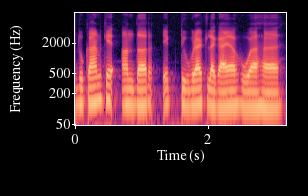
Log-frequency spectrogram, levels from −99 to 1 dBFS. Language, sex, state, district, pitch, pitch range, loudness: Hindi, male, Jharkhand, Garhwa, 125 Hz, 115-130 Hz, -15 LUFS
